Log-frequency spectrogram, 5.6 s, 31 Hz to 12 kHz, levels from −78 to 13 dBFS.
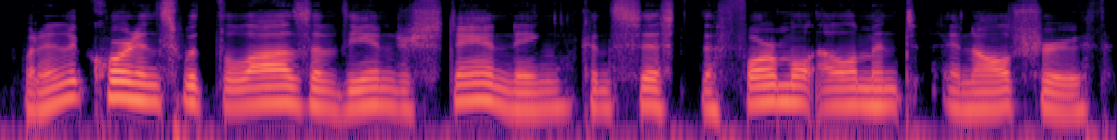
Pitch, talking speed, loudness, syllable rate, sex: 140 Hz, 170 wpm, -19 LUFS, 5.0 syllables/s, male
